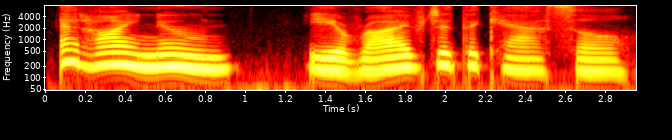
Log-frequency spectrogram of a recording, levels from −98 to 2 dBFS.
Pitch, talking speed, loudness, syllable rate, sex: 180 Hz, 160 wpm, -16 LUFS, 4.3 syllables/s, female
